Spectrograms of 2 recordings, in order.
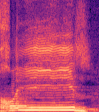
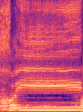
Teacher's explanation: را ساکن سے پہلے اگر یا ساکن ہو تو را باریک ہوگی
